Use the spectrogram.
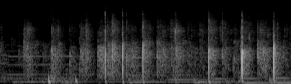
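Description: A small audience at the Suggeritore Night Live stand-up comedy show applauds with scattered, uneven claps, some sharp and distinct, over a low steady hum, lasting about three seconds without any voices.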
